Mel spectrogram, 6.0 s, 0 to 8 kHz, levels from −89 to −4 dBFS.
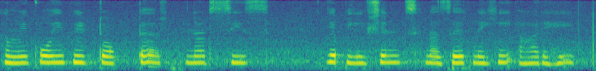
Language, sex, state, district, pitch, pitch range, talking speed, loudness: Hindi, female, Punjab, Fazilka, 255 Hz, 245-260 Hz, 110 wpm, -17 LUFS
